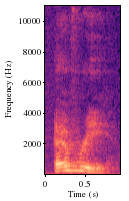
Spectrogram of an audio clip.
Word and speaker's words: every: Every, every, everywhere, everyone. Good, two syllables. The middle E is silent.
